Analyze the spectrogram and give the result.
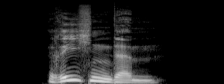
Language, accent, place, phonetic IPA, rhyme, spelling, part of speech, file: German, Germany, Berlin, [ˈʁiːçn̩dəm], -iːçn̩dəm, riechendem, adjective, De-riechendem.ogg
- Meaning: strong dative masculine/neuter singular of riechend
